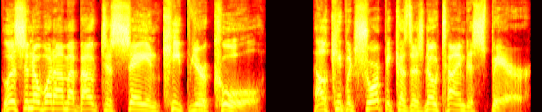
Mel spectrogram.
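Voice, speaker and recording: A man voicing a brisk, ruthless academy commander in a video game, barking orders and announcements. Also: high voice, very animated, pushed and bright, no echo, clean studio sound, heavily acted. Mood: analytical. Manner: clipped orders and announcements, drill-sergeant bark. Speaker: voice actor in a game.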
